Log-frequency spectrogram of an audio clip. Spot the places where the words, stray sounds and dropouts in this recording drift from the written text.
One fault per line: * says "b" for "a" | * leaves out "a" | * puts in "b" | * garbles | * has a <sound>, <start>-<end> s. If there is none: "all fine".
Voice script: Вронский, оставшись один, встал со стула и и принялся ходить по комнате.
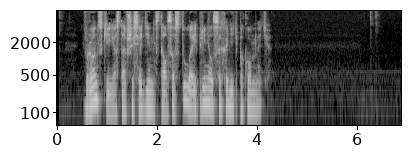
* leaves out "и"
